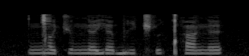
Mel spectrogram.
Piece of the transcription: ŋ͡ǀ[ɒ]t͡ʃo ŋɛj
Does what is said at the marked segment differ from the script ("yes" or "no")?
yes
